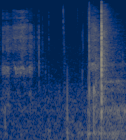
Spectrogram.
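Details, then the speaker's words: Ellipta dry powder inhaler being prepared: light rustle, then a sharp plastic click as the lid is fully opened, loading a dose and lowering the dose counter by one. "there's also a click when the lid is fully open"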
